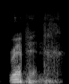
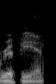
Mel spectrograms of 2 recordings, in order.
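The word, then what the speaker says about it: Rypien: Rippin. I expect it's going to be Rippin. I always call him Ripien.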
